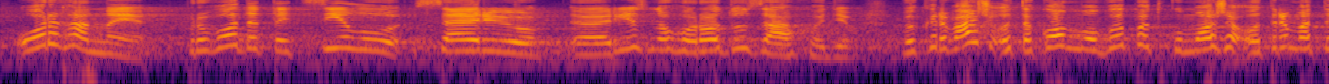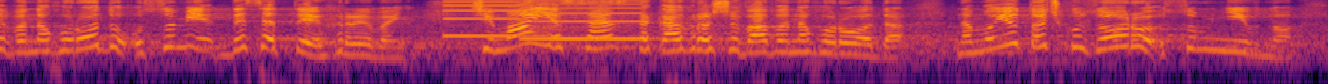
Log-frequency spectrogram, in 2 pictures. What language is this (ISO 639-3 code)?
ukr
